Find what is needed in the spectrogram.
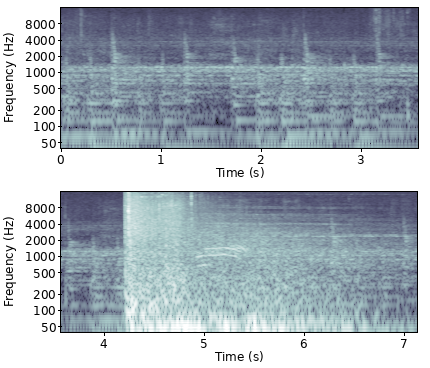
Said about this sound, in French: L'explosion le blessa gravement.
